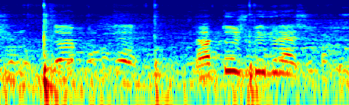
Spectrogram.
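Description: People's voices calling across a large hall. Two short, sharp knocks cut through them, about a third of a second in and again about a second in.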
